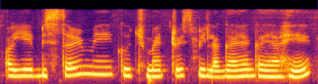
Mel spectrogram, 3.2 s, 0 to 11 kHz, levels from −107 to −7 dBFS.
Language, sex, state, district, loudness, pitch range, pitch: Hindi, female, Sikkim, Gangtok, -12 LUFS, 210-235 Hz, 225 Hz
